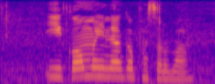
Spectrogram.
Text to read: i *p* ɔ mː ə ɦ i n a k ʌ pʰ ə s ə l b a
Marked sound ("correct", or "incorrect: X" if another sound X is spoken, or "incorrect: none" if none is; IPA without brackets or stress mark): incorrect: k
